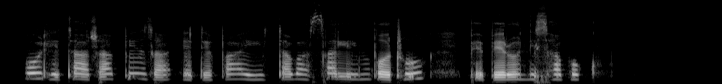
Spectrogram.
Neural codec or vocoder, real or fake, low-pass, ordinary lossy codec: none; real; 19.8 kHz; none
